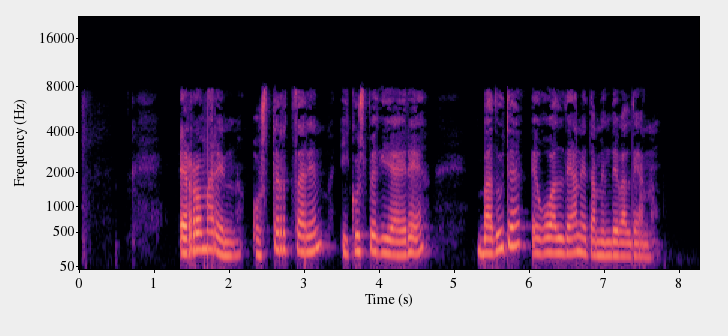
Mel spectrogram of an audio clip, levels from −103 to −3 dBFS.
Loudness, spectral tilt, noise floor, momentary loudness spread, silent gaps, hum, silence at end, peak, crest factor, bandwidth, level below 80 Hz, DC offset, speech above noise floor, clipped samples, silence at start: -33 LUFS; -5.5 dB/octave; -83 dBFS; 10 LU; none; none; 0.6 s; -14 dBFS; 20 dB; 8.2 kHz; -68 dBFS; under 0.1%; 51 dB; under 0.1%; 1.35 s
